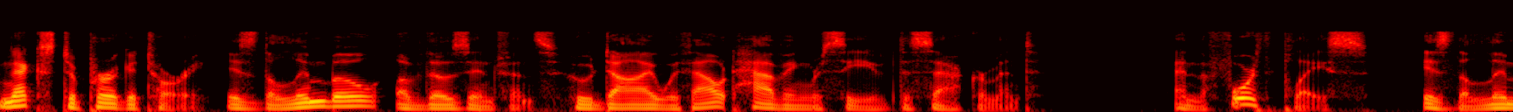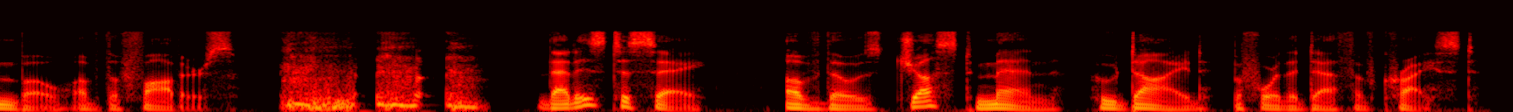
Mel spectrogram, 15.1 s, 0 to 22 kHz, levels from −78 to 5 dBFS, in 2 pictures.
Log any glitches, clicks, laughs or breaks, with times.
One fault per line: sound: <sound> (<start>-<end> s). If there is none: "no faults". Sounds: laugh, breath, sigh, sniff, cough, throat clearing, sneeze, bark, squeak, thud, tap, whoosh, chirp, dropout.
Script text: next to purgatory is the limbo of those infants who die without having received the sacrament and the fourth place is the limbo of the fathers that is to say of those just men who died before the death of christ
sound: cough (8.9-10.0 s)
